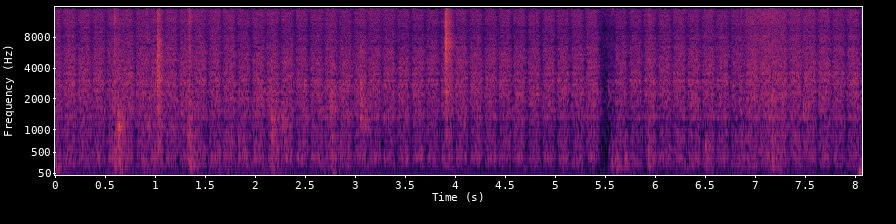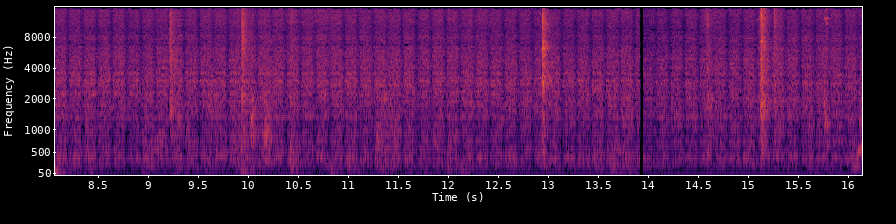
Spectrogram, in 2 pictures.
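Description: Quiet room tone: a steady low hiss with a faint hum, broken by a few light clicks here and there.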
